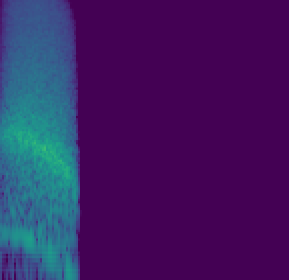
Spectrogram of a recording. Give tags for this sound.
halt; lose; decrease; pause; power; stop; brakes; slope; down; decelerate; loss; energy

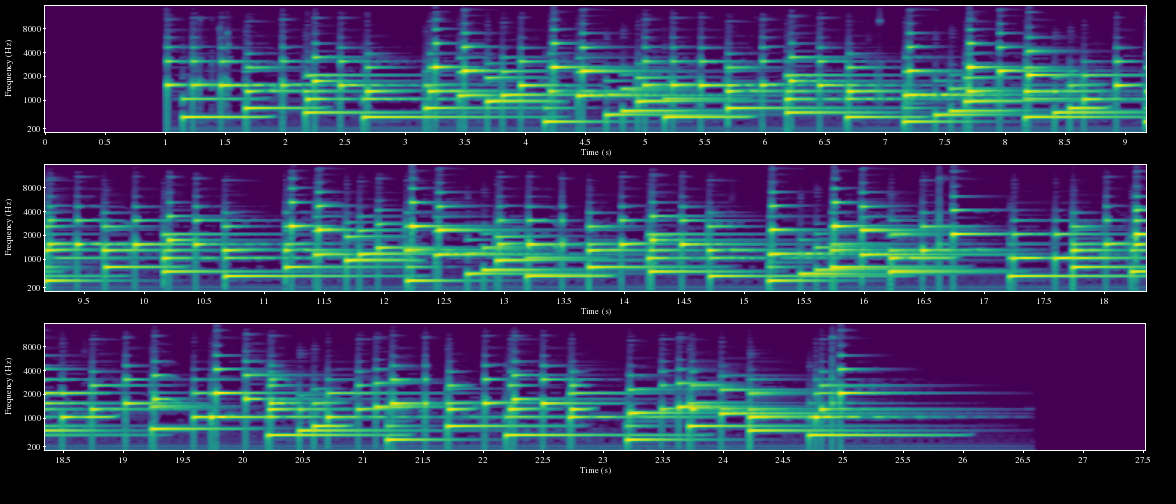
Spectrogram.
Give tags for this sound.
chimes; old

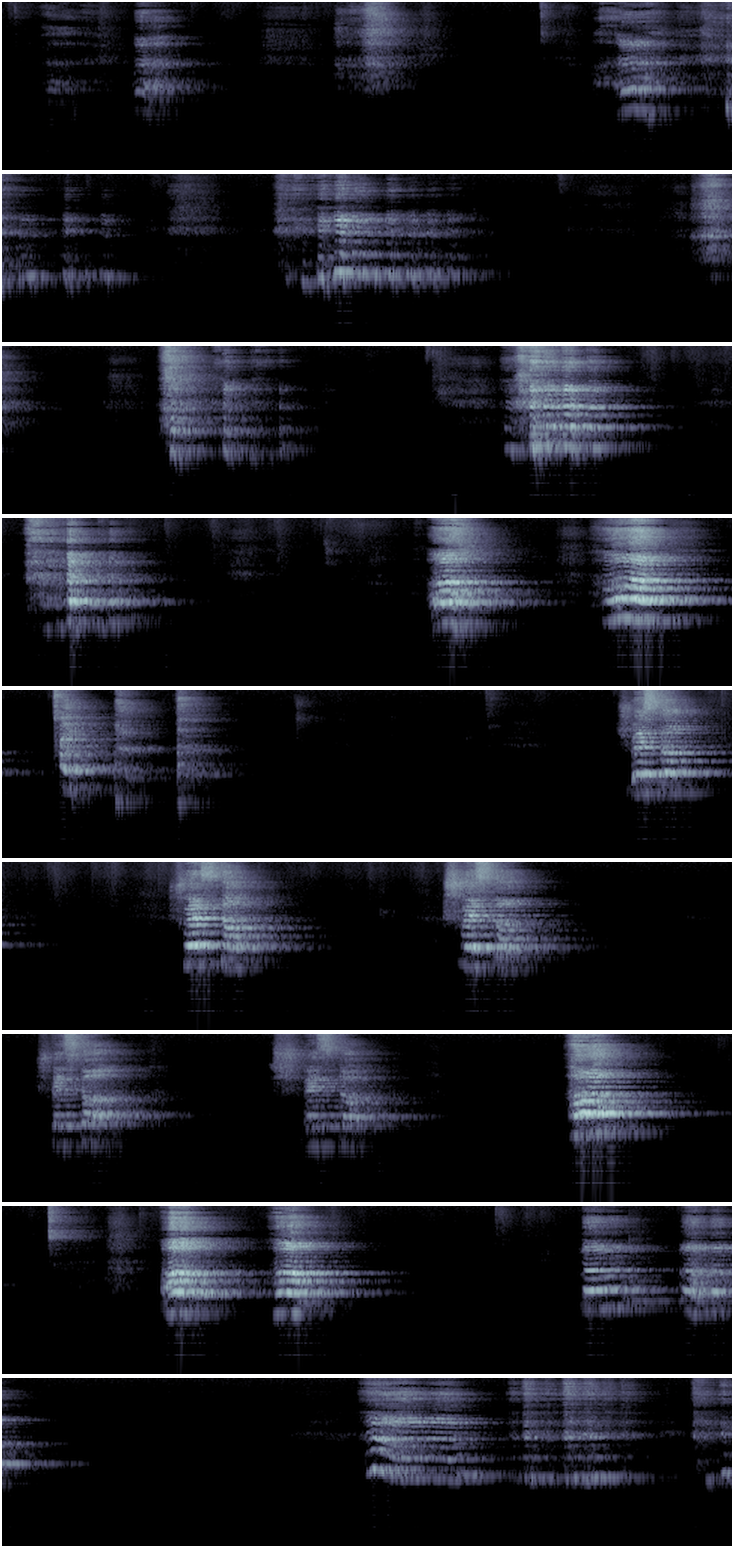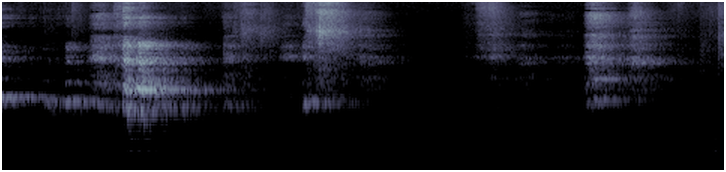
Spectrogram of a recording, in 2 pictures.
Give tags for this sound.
pain; ambulance; ache; whimpering; war; madhouse; men; hospital; cry

